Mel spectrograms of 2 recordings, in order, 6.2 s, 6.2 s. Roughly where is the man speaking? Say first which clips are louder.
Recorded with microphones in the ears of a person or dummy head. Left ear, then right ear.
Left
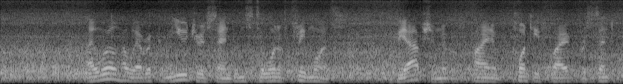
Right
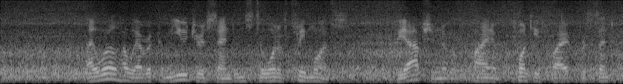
Left 3 dB; centre.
